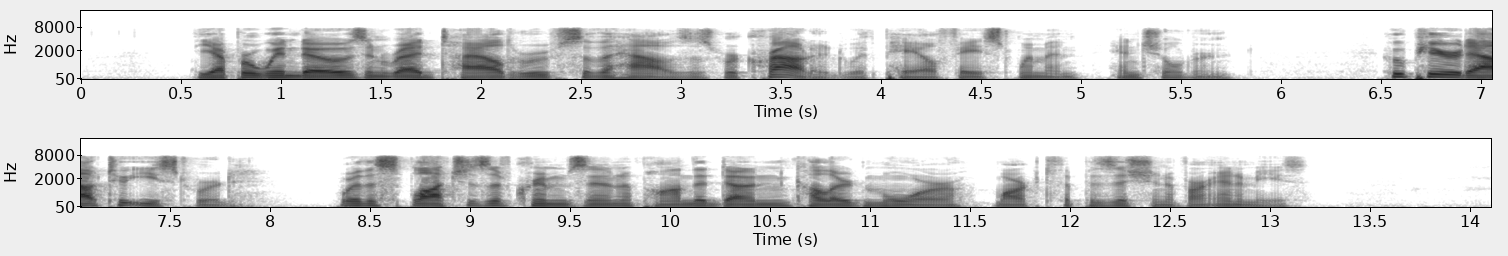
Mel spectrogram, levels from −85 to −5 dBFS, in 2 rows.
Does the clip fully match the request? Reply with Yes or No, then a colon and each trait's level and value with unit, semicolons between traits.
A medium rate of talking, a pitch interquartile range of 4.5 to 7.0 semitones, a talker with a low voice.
No: average, 165 wpm; average, 3.9 semitones; very low, 95 Hz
